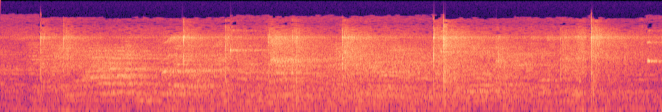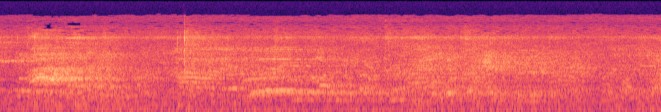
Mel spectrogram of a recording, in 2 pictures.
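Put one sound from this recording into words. Many people talk and call out in a large echoing hall.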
